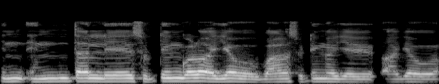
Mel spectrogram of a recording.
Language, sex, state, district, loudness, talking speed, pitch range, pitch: Kannada, male, Karnataka, Bijapur, -16 LUFS, 110 wpm, 125-145 Hz, 135 Hz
